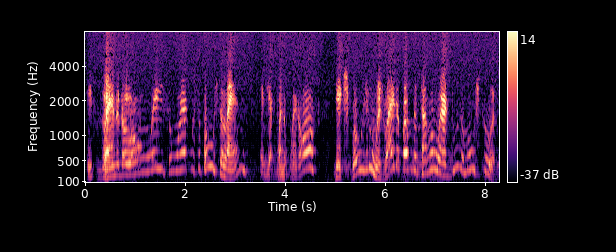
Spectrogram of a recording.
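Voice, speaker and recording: A man acting a cantankerous but loyal old prospector in a 1930s radio western, with a folksy, excitable American frontier drawl. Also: very high voice, moderate pace, creaky, exaggerated voice, low-quality recording. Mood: puzzled, marveling. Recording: vintage 1930s radio broadcast.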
